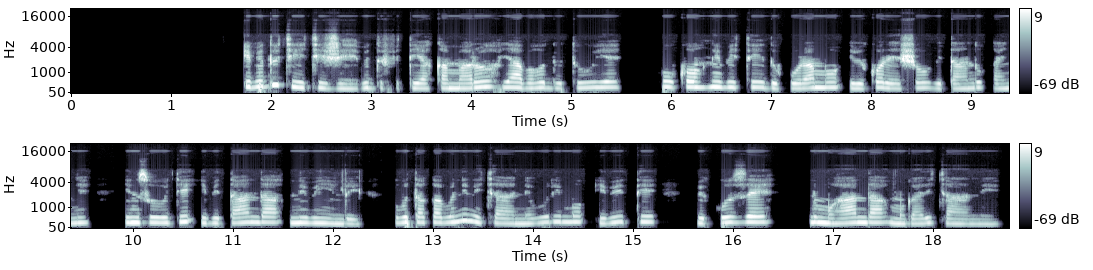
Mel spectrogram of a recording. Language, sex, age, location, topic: Kinyarwanda, female, 18-24, Huye, agriculture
